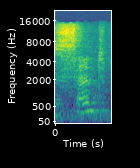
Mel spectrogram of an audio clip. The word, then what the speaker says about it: cent: Oh, you might have heard of a cent before. There's 100 cents in every dollar because the word cent means 100. Notice it's spelt with a C because the E makes the C say S.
